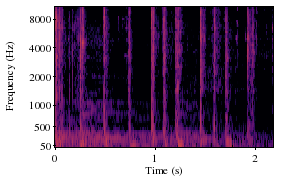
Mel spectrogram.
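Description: A run of quick, irregular clicking taps over the ringing end of a song, whose held chord fades away.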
